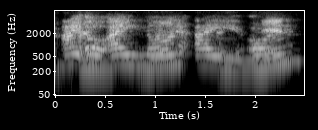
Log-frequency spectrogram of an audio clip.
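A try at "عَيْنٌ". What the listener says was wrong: No, there's the N is part of the word. Un, an, en.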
